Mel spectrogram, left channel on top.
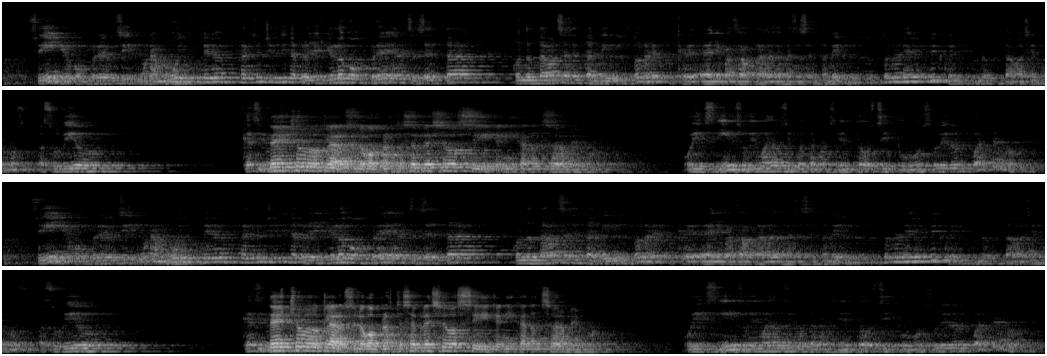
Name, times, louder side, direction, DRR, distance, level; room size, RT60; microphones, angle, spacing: voice 1, 0.3-4.8 5.1-11.4 12.8-13.7 17.3-20.6, left 1 dB, 80° left, 1 dB, 1.3 m, -35 dB
voice 2, 13.0-16.4, right 1 dB, 50° right, 4 dB, 0.7 m, -26 dB
9.8 x 7.3 x 3.3 m, 1.5 s
head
